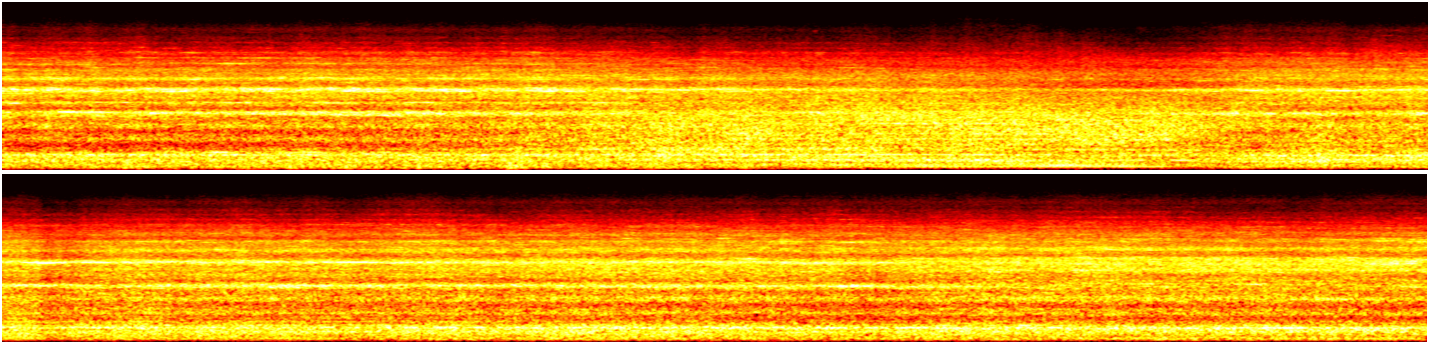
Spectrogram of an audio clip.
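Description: A long string of narrow-gauge coal hopper wagons rolling past with a steady rumble of wheels on rail. Steady high-pitched wheel squeal rings over it throughout.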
